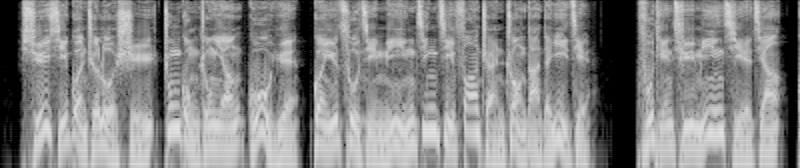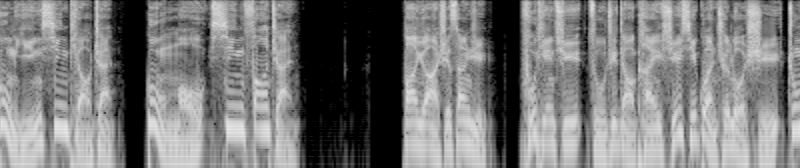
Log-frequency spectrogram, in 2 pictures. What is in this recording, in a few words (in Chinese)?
男 新闻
